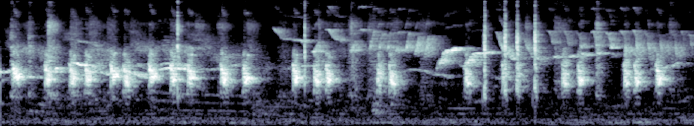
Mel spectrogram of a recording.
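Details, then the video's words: Trotol song from a white-rumped shama, serving as a lure to make other birds sing: choppy rapid notes at first, then higher sliding whistles and sharp ticks, returning to fast pulsed phrases. "PANCINGAN TROTOL MURAI BATU"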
